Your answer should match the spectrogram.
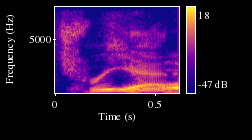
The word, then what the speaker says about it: Triad: Triad. – Sure. – In our pre-show meeting, like triage.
